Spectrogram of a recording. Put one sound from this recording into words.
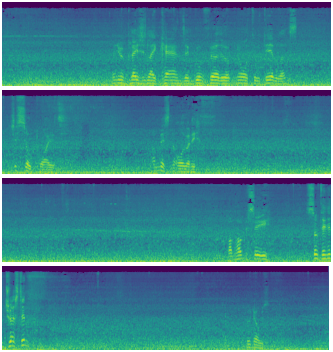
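Cars drive past on a busy road with a steady, low rumble.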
